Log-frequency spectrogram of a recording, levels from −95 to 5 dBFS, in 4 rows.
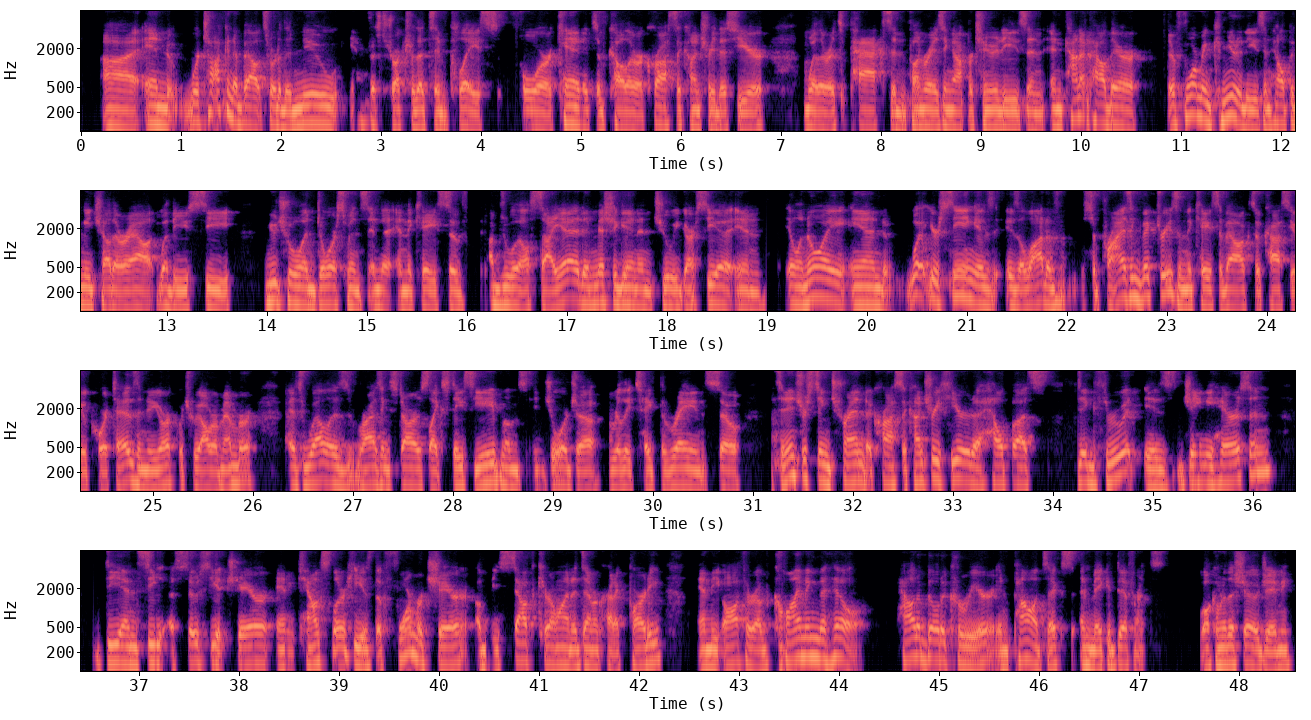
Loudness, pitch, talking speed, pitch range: -24 LUFS, 120 Hz, 195 wpm, 110-135 Hz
